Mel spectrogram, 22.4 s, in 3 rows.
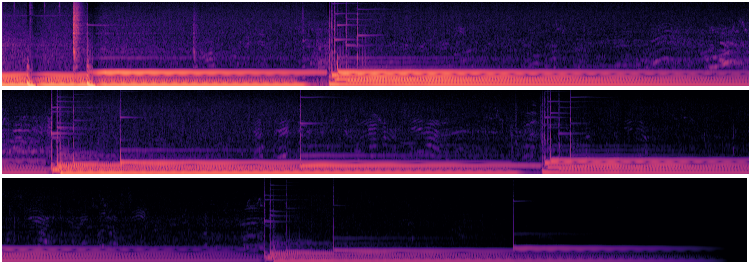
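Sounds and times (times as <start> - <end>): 
lofi hip hop: 0.0 - 14.3.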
